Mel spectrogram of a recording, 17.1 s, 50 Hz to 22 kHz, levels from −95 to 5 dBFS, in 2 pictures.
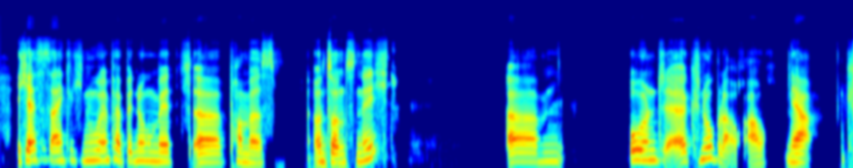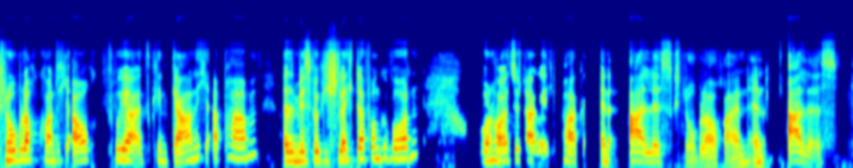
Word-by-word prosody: ich - - -5
esse 195 +1 +5
es - - -15
eigentlich 195 +1 0
nur 195 +1 -2
in 195 - -3
Verbindung 190 -2 -2
mit, 175 0 +1 0.2
äh, 165 0 +4
Pommes 155 - -3 0.4
und 170 +1 0
sonst 165 -1 +2
nicht. 205 +8 -3 1.1
Ähm, 175 +1 +2 0.7
und, 200 0 +3
äh, 175 - +4
Knoblauch 225 +6 -3
auch, 140 +3 0 0.2
ja. 165 0 +5 0.4
Knoblauch 205 +1 +2
konnte 185 -1 -2
ich - - -9
auch 195 +3 +3
früher 205 -1 +2
als - - -5
Kind 180 -4 -15
gar 175 +3 +5
nicht 240 +4 -12
abhaben, 235 +3 0 0.3
also 180 +1 +4
mir 180 - +1
ist 180 - -3
wirklich 180 -1 -1
schlecht 195 +3 +1
davon 225 +1 +1
geworden, 230 +4 -1 0.6
und 190 0 -1
heutzutage, 195 +2 +1
ich - - -18
packe 170 -4 0
in 170 -1 -2 0.2
alles 175 -2 +3
Knoblauch 130 +2 -5
rein, 125 +5 -3
in 160 +1 -4 0.2
alles. 180 -9 +2
185 Hz, 160 wpm, -25 LUFS, 170-205 Hz, 1.1 s, esse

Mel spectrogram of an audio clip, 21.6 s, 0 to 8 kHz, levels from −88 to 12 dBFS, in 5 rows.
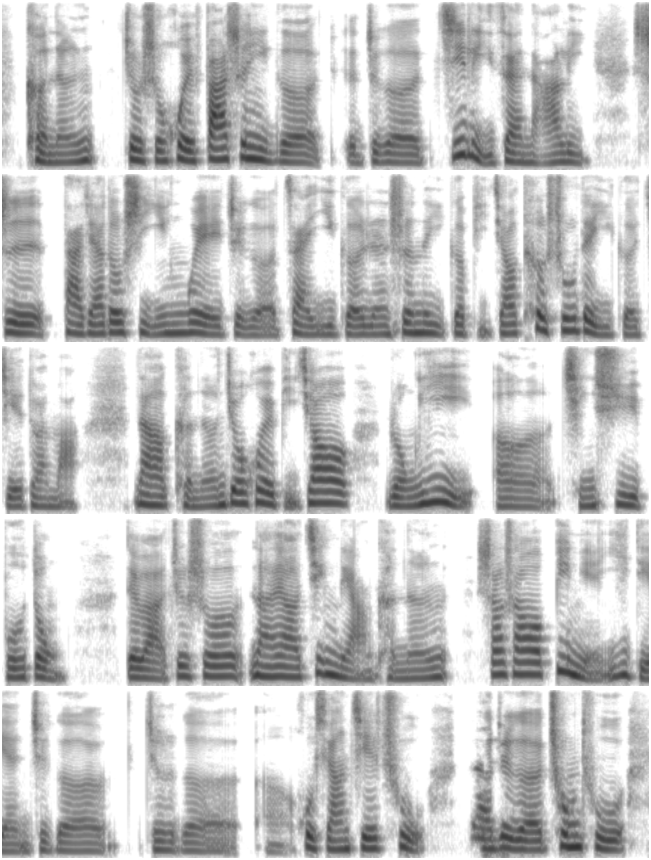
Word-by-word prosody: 可 - - +2
能 155 +5 -2 0.2
就 195 - +3
是 175 +1 +1
会 180 0 +4
发 195 +3 +6
生 210 0 +4
一 185 - +2
个 155 -2 -2 0.2
呃， 145 - -6
这 160 +4 -5
个 145 -2 -2
机 260 +3 +2
理 225 - 0
在 155 +2 0
哪 145 +1 -5
里， 155 +1 -6 0.3
是 165 -5 +1
大 170 -3 0
家 165 -1 0
都 180 0 +3
是 180 +1 +3
因 165 +2 -2
为 165 -5 +1
这 150 +1 -4
个 135 - -5
在 170 -5 -3
一 145 +1 -6
个 145 0 -2
人 150 0 -5
生 175 +2 +1
的 175 - +1
一 160 -3 -4
个 165 - -3
比 - - -14
较 165 -2 -2
特 225 +8 +2
殊 215 +1 +1
的 210 - +4
一 140 -3 -5
个 140 0 -7
阶 150 +2 -3
段 150 -3 -5
嘛， - - -7 0.4
那 175 -3 +3
可 160 -2 -6
能 150 +4 -2
就 200 0 +4
会 195 -1 +3
比 180 - -8
较 205 -3 +4 0.2
容 160 +1 0
易， 205 -4 +3
呃， 140 -2 -7
情 155 0 0
绪 175 -2 +1
波 165 +2 -2
动。 175 0 -1 0.4
对 165 -1 +4
吧， 150 -2 0
就 185 - -1
说 185 0 +1
那 185 -3 +3
要 175 -1 +1
尽 215 +4 +3
量 165 -4 -3
可 160 - -8
能 150 +4 -4 0.2
稍 215 0 0
稍 215 -1 +4
避 245 +5 +1
免 180 -3 +1
一 205 - +1
点 140 -7 -4
这 155 -2 -4
个 140 0 -6 0.2
这 155 -1 -4
个， 140 - -8
呃， 120 -1 -16
互 200 - +3
相 170 -1 0
接 185 0 +4
触， 180 +2 0 0.3
那 180 -2 +1
这 190 +1 +5
个 160 -1 +3
冲 210 +4 +6
突 170 -6 +1
165 Hz, 245 characters per minute, -21 LUFS, 150-185 Hz, 0.4 s, 发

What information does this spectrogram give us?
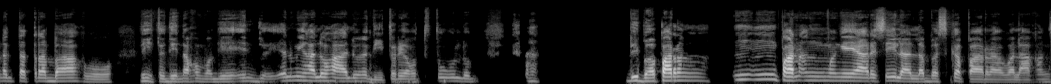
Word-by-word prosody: nagtatrabaho, 150 -5 -3 0.2
dito 140 -3 -5
din 135 0 -3
ako 135 +1 -4
mag-e-enjoy 135 +1 -6
alam 180 +2 -4
mo - - -3
yung 175 - +2
halo-halo 160 -3 +1
na. 150 - -4
Dito 110 +3 -7
rin 130 - -2
ako 125 - -7 0.2
tutulog. 155 -4 -9
Ah. - - -17 1.3
'Di 175 +2 +2
ba 155 0 +4
parang 180 0 +5 0.3
mm, 230 +1 -4
parang 185 0 +8
ang - - -6
mangyayari 170 -3 +4
sa'yo 175 +2 +3
labas 135 0 0
ka - - -2
para 115 -2 -2
wala 110 -1 -3
kang 115 0 -10
150 Hz, 160 wpm, -23 LUFS, 130-170 Hz, 1.3 s, parang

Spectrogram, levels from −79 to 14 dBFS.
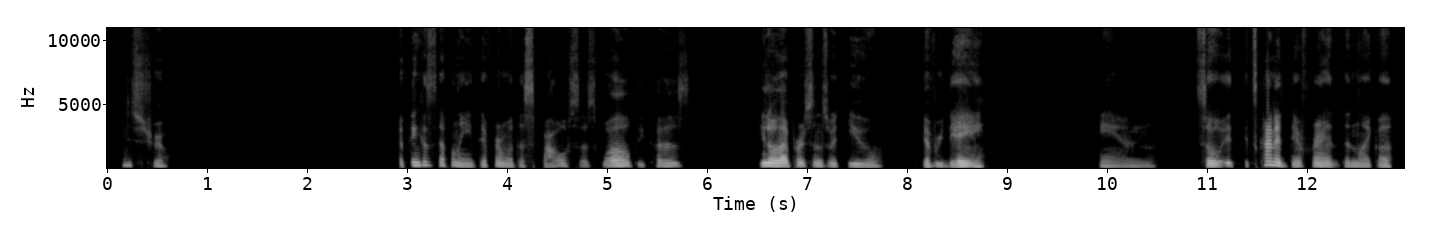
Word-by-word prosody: It's 220 -2 -11
true. 200 0 -10 2.3
I - - -2
think 240 +3 +1
it's 255 -1 -5
definitely 225 -6 -4
different 195 +3 -5
with 190 -1 -8
a - - -10
spouse 205 +3 -11
as 205 - -18
well 215 +1 +2
because, 210 - -7 0.7
you 220 - +6
know, 215 - +10
that 210 0 +8
person's 210 -2 -2
with 190 +1 -7
you 185 -1 -4 0.4
every 195 +2 -3
day 190 0 +4 1.2
and 185 0 -12 0.4
so, 195 -1 +2
it 215 +3 -2
it's 220 - -14
kinda 275 -3 +6
different 205 +1 -3
than 195 0 -5
like 190 0 -6
a 185 0 -3
200 Hz, 140 wpm, -21 LUFS, 190-215 Hz, 2.3 s, know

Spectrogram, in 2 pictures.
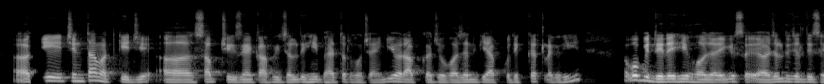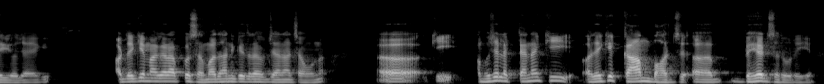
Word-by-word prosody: अ, - - +3
कि 170 -1 +2
चिंता 155 +3 +2
मत 175 - 0
कीजिए 115 0 0 0.2
अ, 105 -1 +2
सब 115 0 -1
चीज़ें 110 -1 0
काफ़ी 110 +1 -2
जल्दी 110 +1 -2
ही 120 - -1
बेहतर 105 +3 -3
हो - - -7
जाएँगी 105 +7 -5
और - - +1
आपका 110 0 -1
जो 105 - -2
वज़न 110 +1 -2
की 115 - -2
आपको - - -11
दिक्कत 105 +5 -5
लग 105 0 -4
रही 115 +6 -6
है - - -7 0.5
अ, - - -3
वो 210 - +8
भी 185 -3 +5
धीरे 130 +1 +8
ही - - +5
हो 110 - +3
जाएगी 110 +3 +1
स 130 - -3 0.3
जल्दी-जल्दी 125 -2 -2
सही 105 -2 -3
हो 100 -1 -5
जाएगी। 100 +3 -9 0.7
अब 115 - -1
देखिए 135 +4 +3
मैं 150 -1 +1
अगर 145 0 +3
आपको 145 +1 +1
समाधान 120 +4 0
की 135 - +1
तरफ़ 125 -2 -1
जाना 110 -1 -3
चाहूँ 100 -1 -7
ना - - -10
अ, - - -27 1.1
कि - - -3 0.3
मुझे 135 +7 +1
लगता 155 -4 -1
है - - -1
ना 170 - +1
कि, 175 +1 -2 0.3
अ, - - 0
देखिए 140 +8 +2
काम 140 +2 +7
बहुत 105 -2 -1
ज - - -4
अ, 110 -1 -1 0.3
बेहद 150 +4 +6
ज़रूरी 100 -4 -6
है, 100 - -11
115 Hz, 230 wpm, -24 LUFS, 110-135 Hz, 1.1 s, वो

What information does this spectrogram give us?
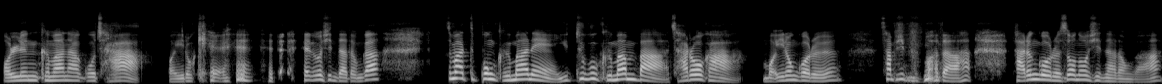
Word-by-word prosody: "얼른 190 +5 +1
그만하고 185 -2 +1
자." 170 0 +1 0.3
뭐 130 - -6
이렇게 150 +2 -4 0.7
해 200 - +2
놓으신다든가 205 0 0 0.6
"스마트폰 260 -3 +3
그만해, 205 - +2
유튜브 260 +8 -1
그만 235 +1 +3
봐. 140 - +3
자러 220 +8 +4
가." - - -1 0.2
뭐 - - -2
이런 205 +2 0
거를 180 +2 -1 0.4
30 235 -10 -1
마다 145 0 0 0.4
다른 200 +6 +3
거를 205 -6 +3
써 230 0 +1
놓으신다든가. 150 - -4
190 Hz, 270 characters per minute, -22 LUFS, 160-225 Hz, 0.7 s, 자러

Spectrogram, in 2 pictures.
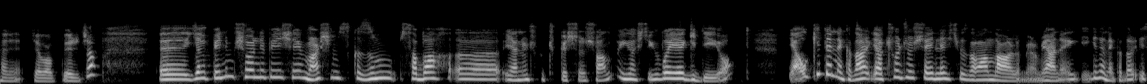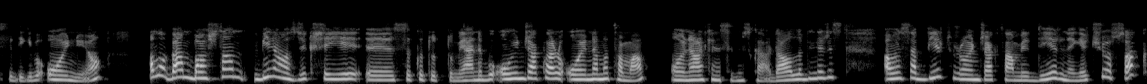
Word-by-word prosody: hani, 160 -3 -11
cevap 145 -2 -7
vereceğim. 405 - -2 0.6
Eee, 225 - +5
ya 235 +4 +3
benim 345 +5 0
şöyle 335 -1 -1
bir 330 -1 -2
şeyim 315 -2 -2
var; 215 +2 +5
şimdi 295 +1 -5
kızım 275 +2 +2
sabah, 265 +2 +2
ııı, 235 -2 -1
yani 205 -1 -1
3,5 225 -3 -7
yaşında 185 -1 -5
şu 180 +1 -4
anda 190 +7 -4
ama 255 - +1
ya, 240 - +4
işte, 230 +1 -5
yuvaya 270 +3 +5
gidiyor. 165 -9 -2 0.6
Ya, - - +3
o - - -4
gidene 470 - +1
kadar, 245 +3 +3
ya 255 -1 +4
çocuğu 310 +4 -3
şeyle 265 -2 +2
hiçbir 250 -1 -4
zaman 210 -1 +1
darlamıyorum, 170 -3 +1
yani. 210 +7 -1
Gidene 265 -3 -3
kadar 225 +1 -5
istediği 185 -8 -9
gibi 180 +3 -5
oynuyor. 210 -7 0 0.5
Ama 400 -5 +2
ben 310 -1 +5
baştan 295 +3 +2
birazcık 265 - +1
şeyi, 245 0 +1
eee, 205 0 -1
sıkı 210 +1 -6
tuttum. 195 -4 -8
Yani, 190 +3 +1
bu 230 +2 0
oyuncaklarla 270 0 +4
oynama, 235 +2 +4
tamam, 210 - 0 0.2
oynarken 205 +2 +1
istediğimiz 185 -3 -8
kadar - - -8
dağılabiliriz 255 - 0 0.4
ama, 255 - +5
mesela, 270 -3 0
bir 320 +6 -1
tür 280 -5 -8
oyuncaktan 215 -4 +1
bir 180 -2 -4
diğerine 225 -4 +1
geçiyorsak, 325 - -2
240 Hz, 170 wpm, -23 LUFS, 205-280 Hz, 0.6 s, Eee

